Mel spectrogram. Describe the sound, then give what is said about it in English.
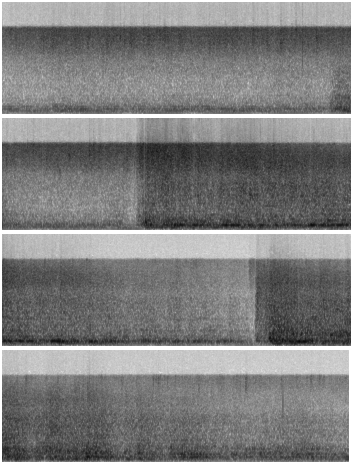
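Heavy rain pours with a constant dense hiss while thunder breaks through, with two loud cracking claps that roll on and a fainter rumble before them. “And then there's rain.”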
